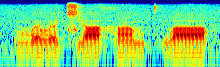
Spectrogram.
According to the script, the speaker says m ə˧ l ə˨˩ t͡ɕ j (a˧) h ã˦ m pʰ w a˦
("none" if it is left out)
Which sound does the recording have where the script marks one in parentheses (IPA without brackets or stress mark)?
a˧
